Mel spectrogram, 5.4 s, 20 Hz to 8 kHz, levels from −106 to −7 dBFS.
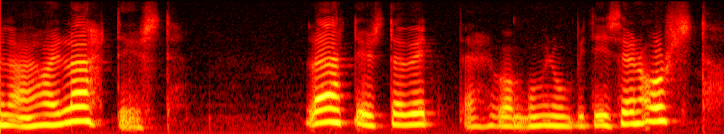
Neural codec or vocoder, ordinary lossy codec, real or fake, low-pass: none; none; real; none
